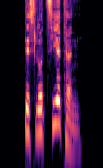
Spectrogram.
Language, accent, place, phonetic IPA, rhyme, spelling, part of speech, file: German, Germany, Berlin, [ˌdɪsloˈt͡siːɐ̯tn̩], -iːɐ̯tn̩, dislozierten, adjective / verb, De-dislozierten.ogg
- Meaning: inflection of disloziert: 1. strong genitive masculine/neuter singular 2. weak/mixed genitive/dative all-gender singular 3. strong/weak/mixed accusative masculine singular 4. strong dative plural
